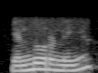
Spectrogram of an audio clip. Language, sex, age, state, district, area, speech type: Tamil, male, 18-30, Tamil Nadu, Dharmapuri, rural, conversation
